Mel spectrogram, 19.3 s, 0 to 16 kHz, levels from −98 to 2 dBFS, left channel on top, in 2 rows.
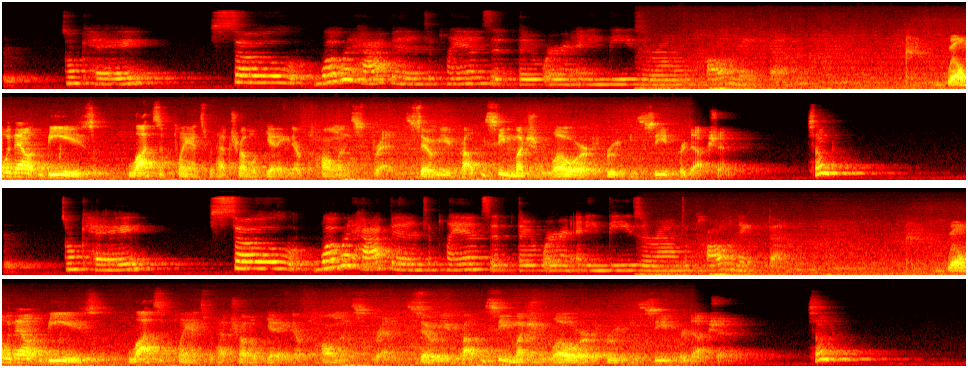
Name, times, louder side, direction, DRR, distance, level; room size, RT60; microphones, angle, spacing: voice 1, 0.6-1.4 2.1-8.0, right 2 dB, 80° right, 5 dB, 0.9 m, -32 dB
sound 1, 6.3-16.6, left 1 dB, 85° left, 1.5 m, -39 dB
voice 2, 9.5-10.6 10.9-16.9 17.7-18.0, left 4 dB, 40° left, 8 dB, 0.4 m, -23 dB
5.2 x 4.6 x 4.4 m, 1.1 s
head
